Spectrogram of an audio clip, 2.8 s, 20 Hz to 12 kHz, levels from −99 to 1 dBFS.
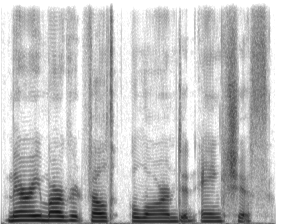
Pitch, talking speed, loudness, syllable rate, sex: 210 Hz, 125 wpm, -15 LUFS, 4.8 syllables/s, female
